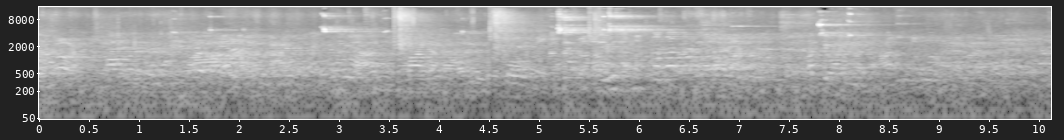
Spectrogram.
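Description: Players' voices calling and chatting in an echoing indoor sports hall, with a few short squeaks of sneakers on the court floor and a couple of sharp knocks partway through.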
